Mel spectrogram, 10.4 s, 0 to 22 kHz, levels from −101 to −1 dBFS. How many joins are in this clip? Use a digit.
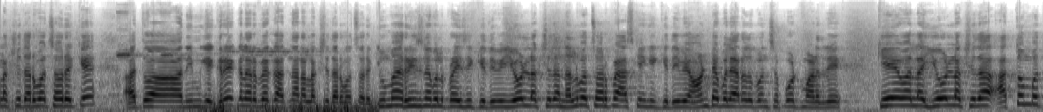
1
